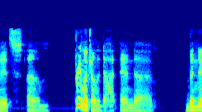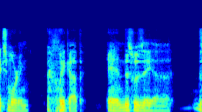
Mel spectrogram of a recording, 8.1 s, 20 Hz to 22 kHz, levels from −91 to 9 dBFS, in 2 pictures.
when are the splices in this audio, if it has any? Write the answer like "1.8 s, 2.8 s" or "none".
2.4 s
